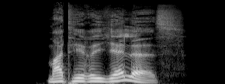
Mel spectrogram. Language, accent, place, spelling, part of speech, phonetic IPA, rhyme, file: German, Germany, Berlin, materielles, adjective, [matəˈʁi̯ɛləs], -ɛləs, De-materielles.ogg
- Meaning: strong/mixed nominative/accusative neuter singular of materiell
